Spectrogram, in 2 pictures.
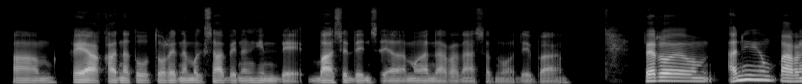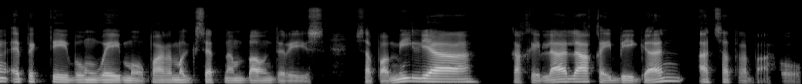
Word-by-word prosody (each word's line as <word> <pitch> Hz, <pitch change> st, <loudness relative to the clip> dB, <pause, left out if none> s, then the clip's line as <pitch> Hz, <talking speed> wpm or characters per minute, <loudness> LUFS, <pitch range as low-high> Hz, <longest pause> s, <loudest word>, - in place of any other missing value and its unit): um, 90 Hz, +1 st, -4 dB, 0.2 s
kaya 100 Hz, -3 st, +5 dB
ka 100 Hz, -1 st, 0 dB
natuto 95 Hz, 0 st, -4 dB
rin 95 Hz, 0 st, -1 dB
na 90 Hz, -, -2 dB
magsabi 90 Hz, 0 st, -3 dB
ng 90 Hz, 0 st, -6 dB
hindi, 85 Hz, -2 st, -5 dB
base 90 Hz, +1 st, +1 dB
din 90 Hz, 0 st, -4 dB
sa 85 Hz, -1 st, -5 dB
mga 85 Hz, 0 st, -3 dB
naranasan 80 Hz, -2 st, -7 dB
mo, -, -, -11 dB
'di 80 Hz, -, -8 dB
ba? 75 Hz, 0 st, -7 dB, 0.9 s
Pero 160 Hz, +3 st, +7 dB, 0.5 s
ano 205 Hz, -1 st, +1 dB
yung 215 Hz, -3 st, +3 dB
parang 145 Hz, -2 st, +4 dB
epektibong 110 Hz, -5 st, -1 dB
way 105 Hz, -1 st, +3 dB
mo, 90 Hz, -5 st, -2 dB
para 100 Hz, 0 st, 0 dB
mag-set 100 Hz, 0 st, -2 dB
ng 95 Hz, -1 st, -2 dB
boundaries 85 Hz, -3 st, -3 dB, 0.3 s
sa -, -, -4 dB
pamilya, 130 Hz, -, +4 dB, 0.4 s
kakilala, 120 Hz, +8 st, +3 dB
kaibigan 95 Hz, -, 0 dB, 0.2 s
at -, -, -1 dB
sa -, -, -3 dB
trabaho, -, -, -12 dB
95 Hz, 130 wpm, -24 LUFS, 90-125 Hz, 0.9 s, Pero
